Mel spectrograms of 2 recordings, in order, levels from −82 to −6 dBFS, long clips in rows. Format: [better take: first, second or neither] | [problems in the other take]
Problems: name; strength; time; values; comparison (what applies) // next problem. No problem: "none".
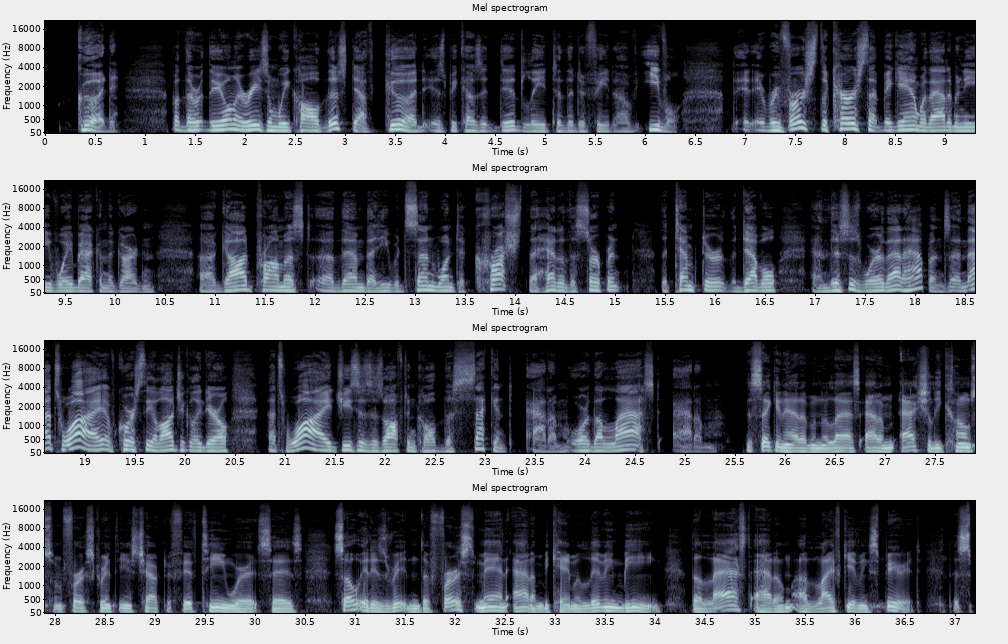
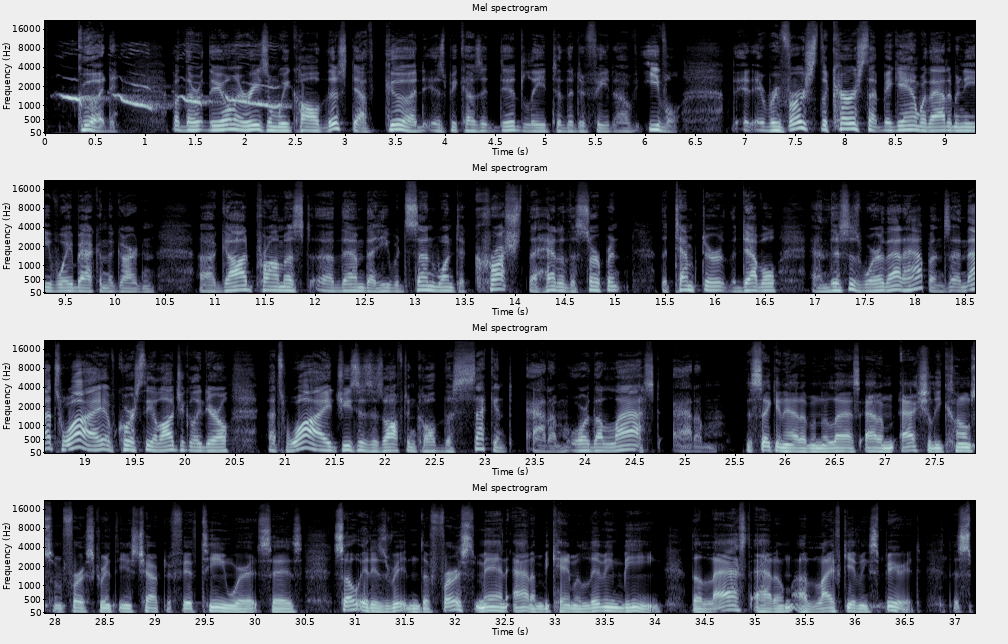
first | dog barking; loud; until 2.5 s; peak 2 dB above the speech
